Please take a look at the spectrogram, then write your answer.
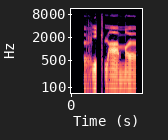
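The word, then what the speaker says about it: reklama (реклама): Remember to stress the first syllable in each word, especially reklama. – Reklama, so it's reklama, not reklama.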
